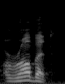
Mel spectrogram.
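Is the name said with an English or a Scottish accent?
English. The name is said with a plain English accent. The speaker calls it wrong. "It's not Robert"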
